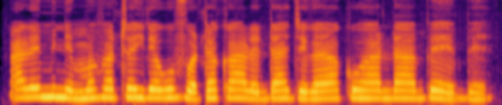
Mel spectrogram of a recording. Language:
Kikuyu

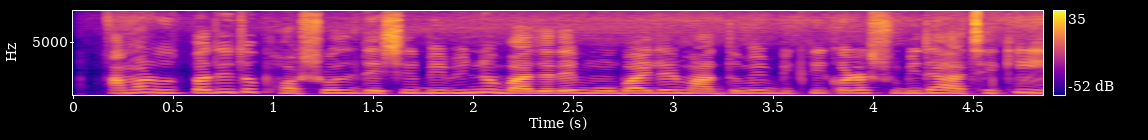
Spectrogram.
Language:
Bangla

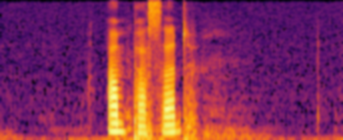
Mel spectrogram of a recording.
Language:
Swedish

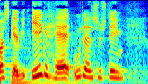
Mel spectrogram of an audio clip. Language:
Danish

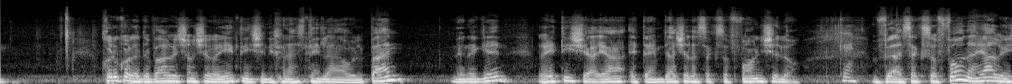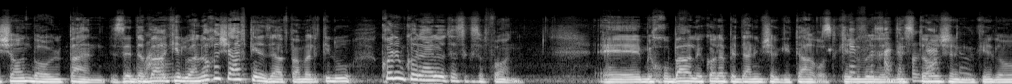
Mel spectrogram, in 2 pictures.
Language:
Hebrew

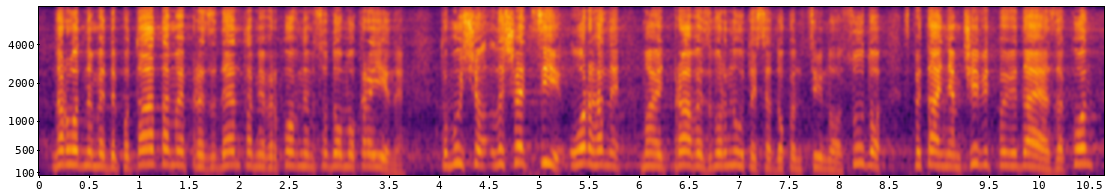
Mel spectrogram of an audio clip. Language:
Ukrainian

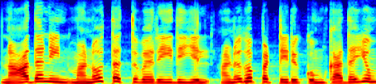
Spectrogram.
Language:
Tamil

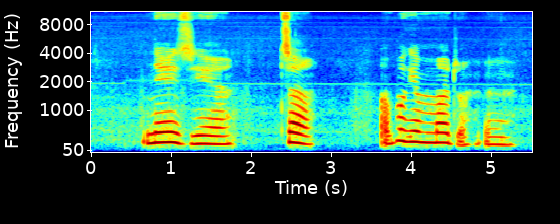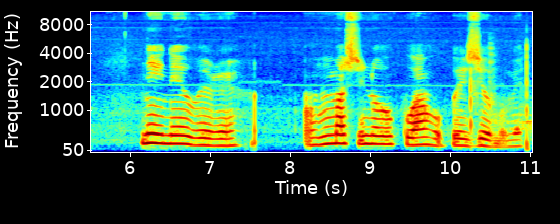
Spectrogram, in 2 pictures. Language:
Igbo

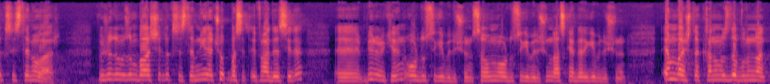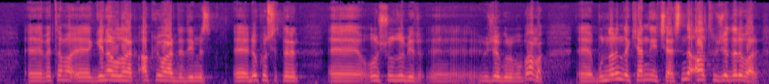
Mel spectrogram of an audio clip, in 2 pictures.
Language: Turkish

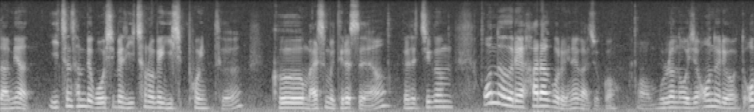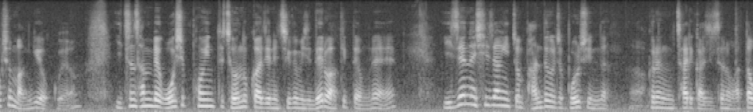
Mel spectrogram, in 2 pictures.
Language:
Korean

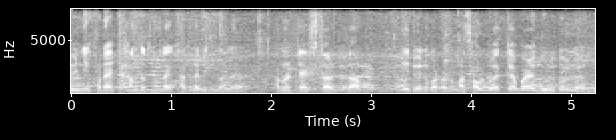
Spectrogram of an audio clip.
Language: Assamese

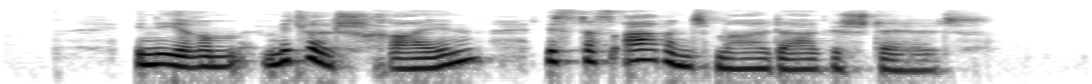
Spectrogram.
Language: German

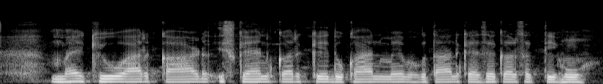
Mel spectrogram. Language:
Hindi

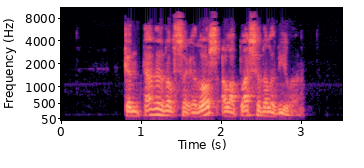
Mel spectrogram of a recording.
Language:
Catalan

